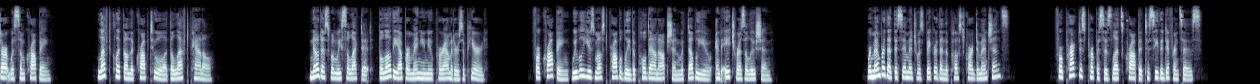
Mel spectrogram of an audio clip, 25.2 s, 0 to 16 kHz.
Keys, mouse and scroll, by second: 2.8 click, 10.3 click, 13.1 click, 14.8 click, 24.4 click.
